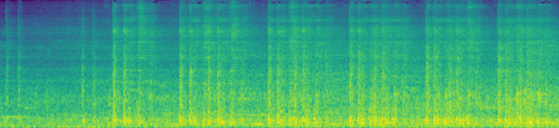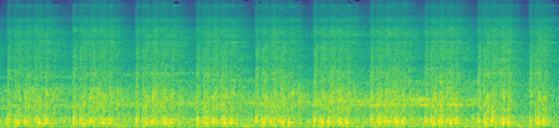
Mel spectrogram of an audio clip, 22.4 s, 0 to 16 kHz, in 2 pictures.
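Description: JR East E217 series electric train departing, its wheels clacking over the rail joints in a steady rhythm as the cars roll past.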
